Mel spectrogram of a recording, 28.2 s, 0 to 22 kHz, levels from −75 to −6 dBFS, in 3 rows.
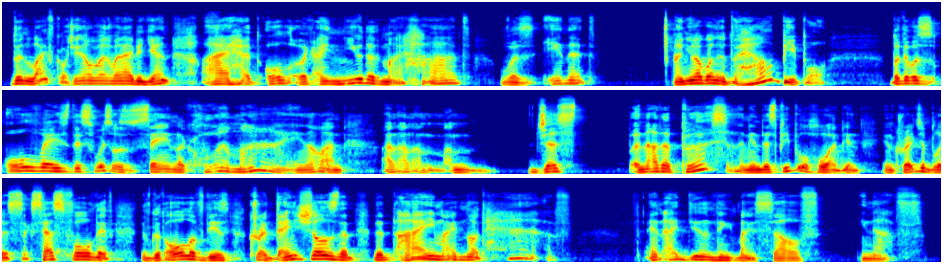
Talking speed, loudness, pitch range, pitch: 160 wpm, -15 LUFS, 115-150 Hz, 130 Hz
